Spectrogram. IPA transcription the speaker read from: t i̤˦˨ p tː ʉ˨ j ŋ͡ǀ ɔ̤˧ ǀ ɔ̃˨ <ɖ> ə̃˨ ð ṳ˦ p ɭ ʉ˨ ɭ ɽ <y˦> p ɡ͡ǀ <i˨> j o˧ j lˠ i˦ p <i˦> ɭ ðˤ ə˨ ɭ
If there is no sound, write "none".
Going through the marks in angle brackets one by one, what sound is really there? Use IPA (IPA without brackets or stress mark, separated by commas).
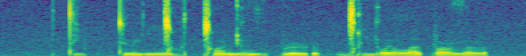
ɖ, u˦, i˨, ɨ˦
